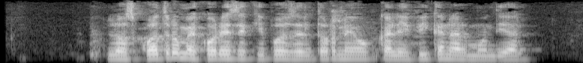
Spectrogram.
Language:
Spanish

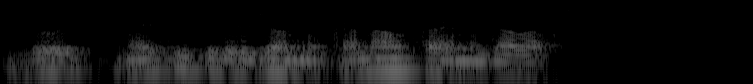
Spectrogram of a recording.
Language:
Russian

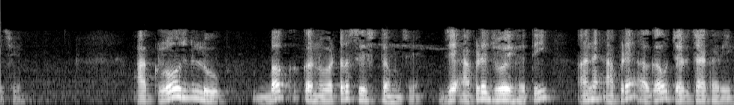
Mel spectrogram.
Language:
Gujarati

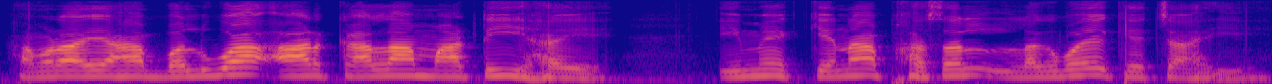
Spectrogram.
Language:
Maithili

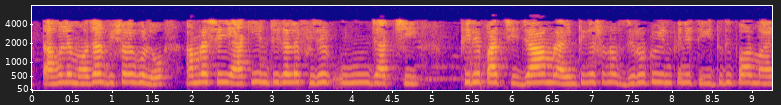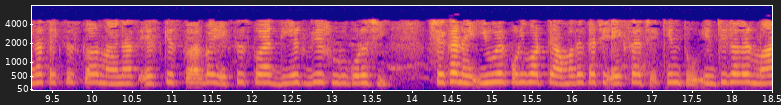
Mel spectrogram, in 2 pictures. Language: Hindi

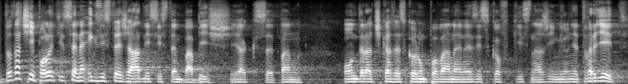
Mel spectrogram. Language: Czech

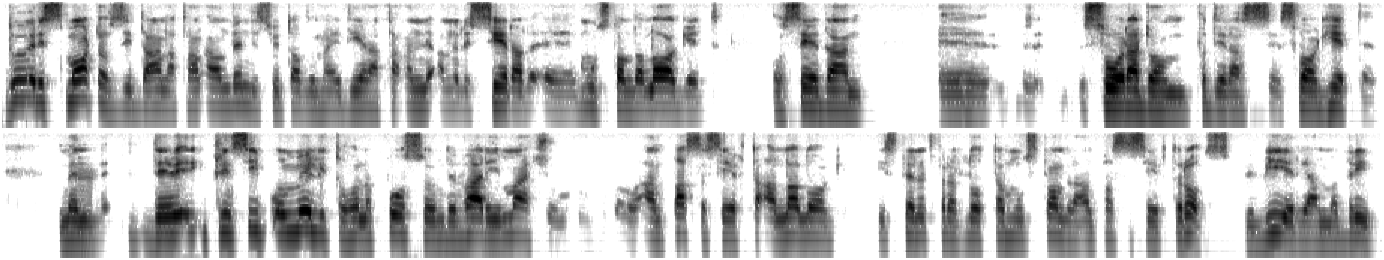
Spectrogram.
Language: Swedish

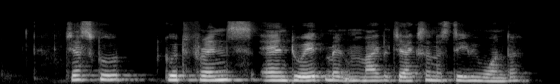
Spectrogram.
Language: Danish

